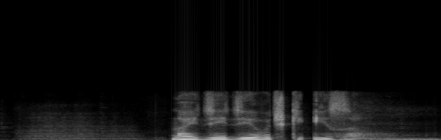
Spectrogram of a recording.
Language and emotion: Russian, sad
